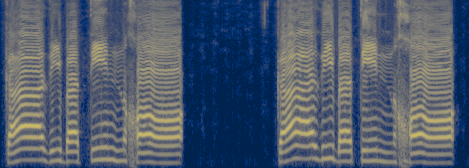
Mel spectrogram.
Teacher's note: And again here is after the tanween, the next letter is kha, which is the throttle letter. We make izhar here like the clear sound of noon.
